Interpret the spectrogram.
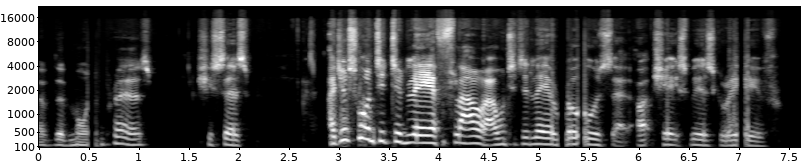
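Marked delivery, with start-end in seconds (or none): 2.9-7.4 put-on thick, laid-on Manchester accent. Quoting what a woman said at the end of morning prayers: thick Manchester accent. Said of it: "thick Manchester accent".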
